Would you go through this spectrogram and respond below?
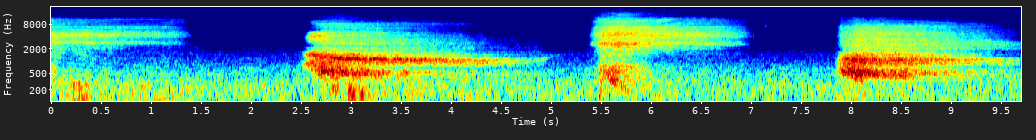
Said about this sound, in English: let's just take a second to breathe.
